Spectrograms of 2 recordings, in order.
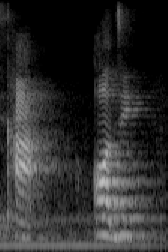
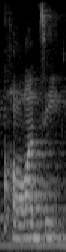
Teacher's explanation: So this is ka, odi, but when you're speaking, okay, you say kodi, so you join it together.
